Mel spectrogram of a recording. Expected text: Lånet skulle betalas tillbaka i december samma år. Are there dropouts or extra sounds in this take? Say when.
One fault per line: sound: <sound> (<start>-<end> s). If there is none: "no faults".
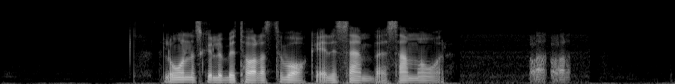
sound: laugh (5.3-5.7 s)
